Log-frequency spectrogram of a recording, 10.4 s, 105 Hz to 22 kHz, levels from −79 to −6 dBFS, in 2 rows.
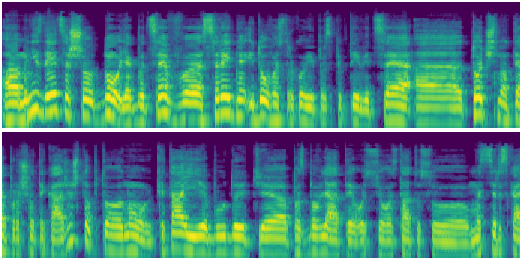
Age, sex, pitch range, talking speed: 20-39, male, 130-165 Hz, 160 wpm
